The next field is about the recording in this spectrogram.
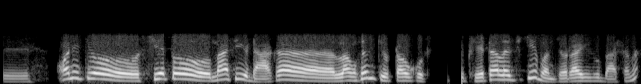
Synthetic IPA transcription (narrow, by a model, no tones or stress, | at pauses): e | ʌnit̪joset̪omasiɖʱakalaw̃t͡sʰʌnit̪joʈawko | t̪jopʰeʈalajt͡sʌ̃kebʱʌnt͡sʰʌɾajekobʱasama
